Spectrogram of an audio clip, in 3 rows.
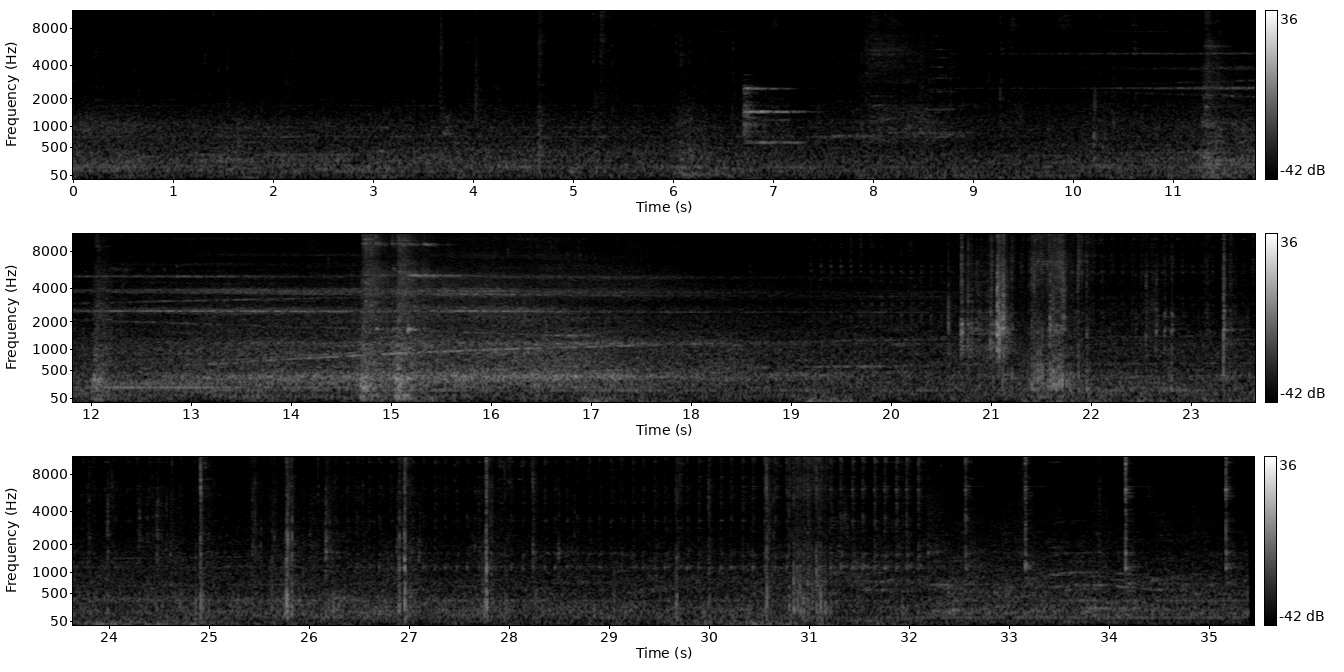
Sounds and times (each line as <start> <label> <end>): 0.0 Exit train 35.4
